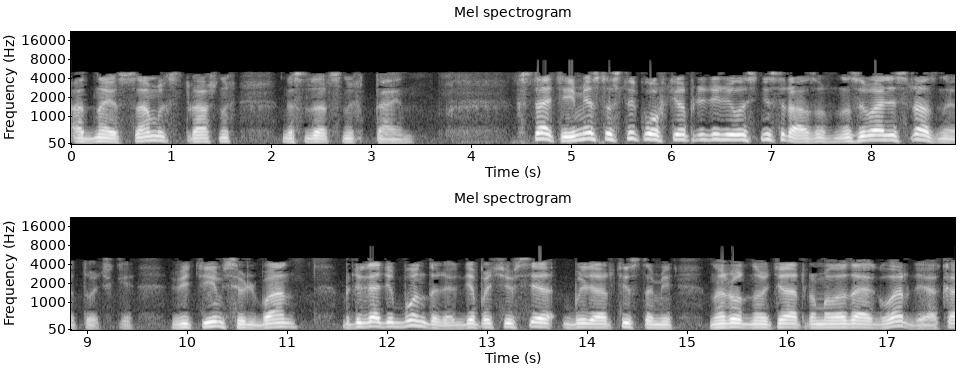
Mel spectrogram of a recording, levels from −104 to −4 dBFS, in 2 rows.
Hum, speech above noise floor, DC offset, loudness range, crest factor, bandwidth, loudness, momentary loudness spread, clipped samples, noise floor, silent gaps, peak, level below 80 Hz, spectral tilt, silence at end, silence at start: none; 30 dB; under 0.1%; 5 LU; 14 dB; 5.2 kHz; -15 LUFS; 12 LU; under 0.1%; -44 dBFS; none; 0 dBFS; -48 dBFS; -9.5 dB/octave; 0 s; 0 s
